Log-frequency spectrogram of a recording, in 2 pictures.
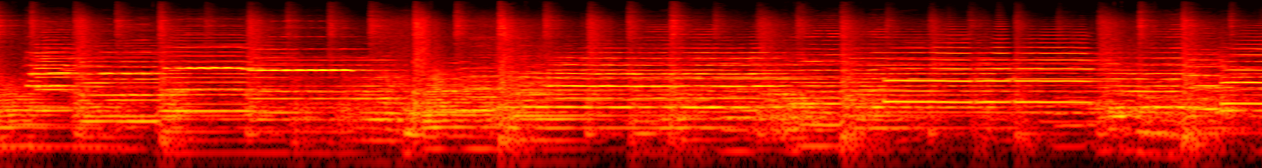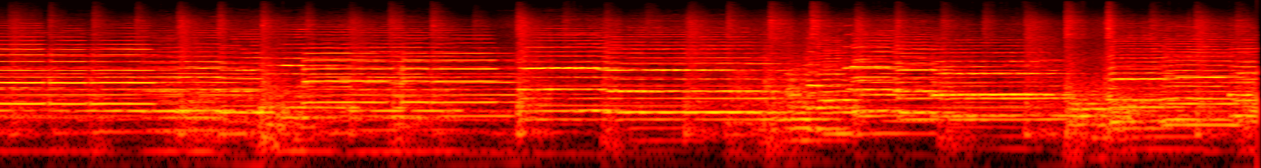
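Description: Wind band playing together in rehearsal: flutes, clarinets, saxophone and brass in a moving tune over a steady beat.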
